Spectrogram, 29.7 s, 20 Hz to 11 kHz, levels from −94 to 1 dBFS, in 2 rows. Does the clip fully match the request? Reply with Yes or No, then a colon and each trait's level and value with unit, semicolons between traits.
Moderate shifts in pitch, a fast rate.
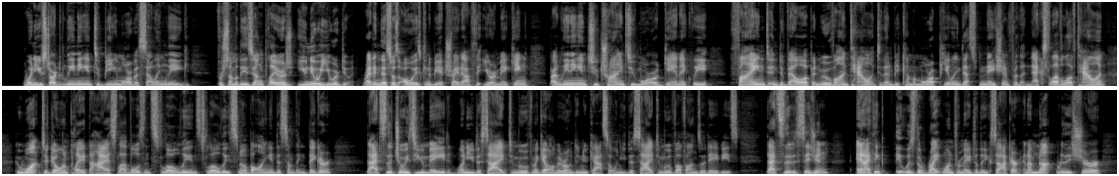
Yes: average, 3.3 semitones; fast, 250 wpm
